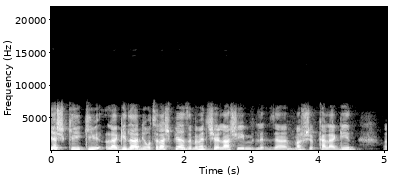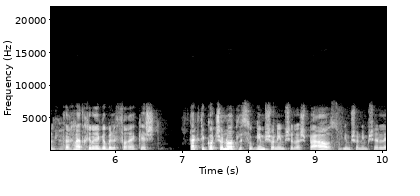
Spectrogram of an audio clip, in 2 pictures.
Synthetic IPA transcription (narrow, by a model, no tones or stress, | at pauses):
jeʃkikileaɡid̪laaniʁo̞t͡selehaʃpiazebeːmetʃeːlaʃeilezemaʃ̬uʃekaleaɡid̪valt͡sːaʁiχleat̪χilʁeɡabelefaʁe̞kjeʃ | taktikotʃo̞no̞tlesuɡimʃo̞nimʃe̞laʃpaʔao̞suɡimʃo̞nimʃel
